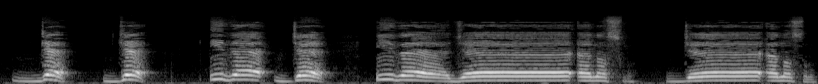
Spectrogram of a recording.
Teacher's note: أنا عايز الجيم برضو مسألة تقريبية أن تبقى قريبة من الدال أقرب من الشين · Term: تعطيش الجيم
